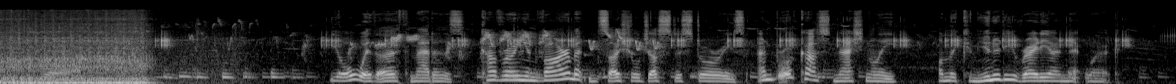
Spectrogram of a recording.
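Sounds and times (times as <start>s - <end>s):
truck engine idling during boat loading: 0.0s - 1.7s
quiet intermittent tones: 0.6s - 11.7s
speech: 3.3s - 11.4s.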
